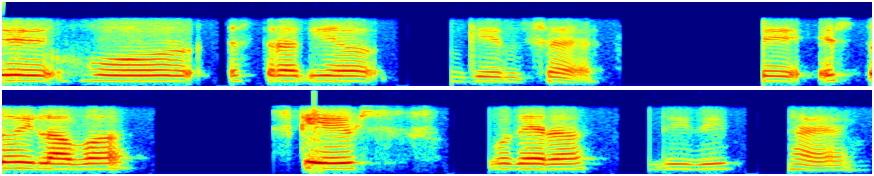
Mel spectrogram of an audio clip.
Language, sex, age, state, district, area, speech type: Punjabi, female, 60+, Punjab, Firozpur, urban, conversation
